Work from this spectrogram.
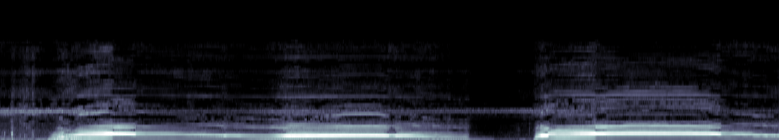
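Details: Fighting orange domestic cats yowl at each other in long, wavering howls, each lasting four to five seconds with a sharp rising onset, a slight dip and a falling tail, then a second howl begins; a faint high tone persists.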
